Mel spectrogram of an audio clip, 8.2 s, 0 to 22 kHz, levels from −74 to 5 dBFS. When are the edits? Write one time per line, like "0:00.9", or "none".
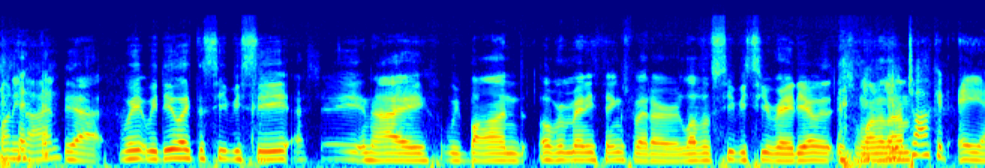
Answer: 0:01.2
